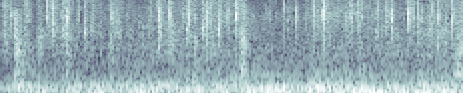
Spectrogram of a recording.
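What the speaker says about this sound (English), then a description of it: "I get a little bit of small hail in here, yep." Small hail and rain drum steadily and loudly on a storm chasers' car beneath a supercell in southwest Kansas, a dense, continuous patter with no voices.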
